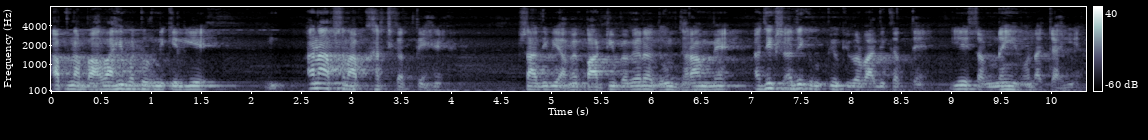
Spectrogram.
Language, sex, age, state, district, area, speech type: Hindi, male, 60+, Bihar, Begusarai, urban, spontaneous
